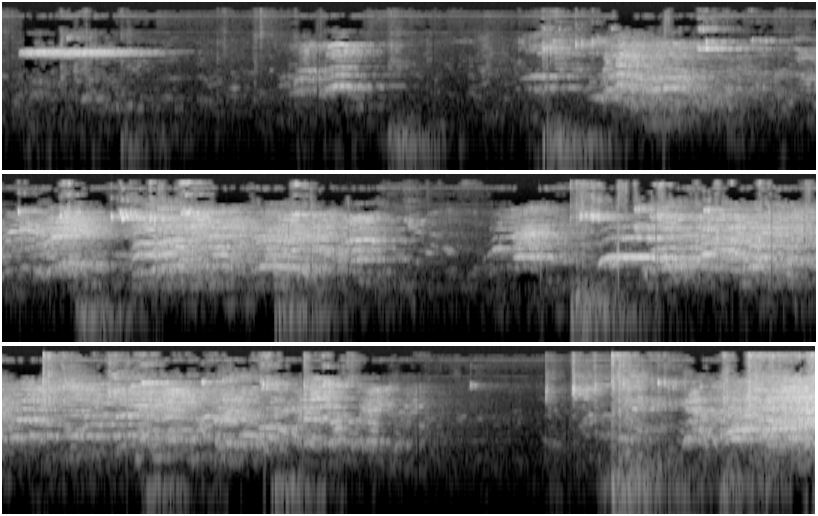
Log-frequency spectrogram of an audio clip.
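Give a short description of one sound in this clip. A volleyball is struck with dull thumps, again and again.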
